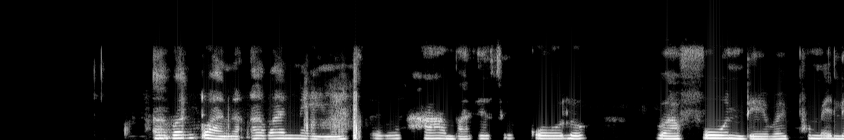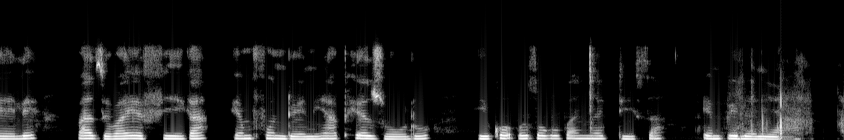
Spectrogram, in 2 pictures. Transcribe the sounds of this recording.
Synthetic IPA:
aβantʼwanaʔaβaneŋisɛβɛhambʱaʔesiɣɔlɔ | βafundʱɛβaipʰumɛlɛlɛ | βazɛβajefiɣa | eɱfundʱwenijapʰezulu | jikʰɔʔɔsoɣuβaŋ͡ǀed̥ʱisa | empʼilwenijaːβɔɔ

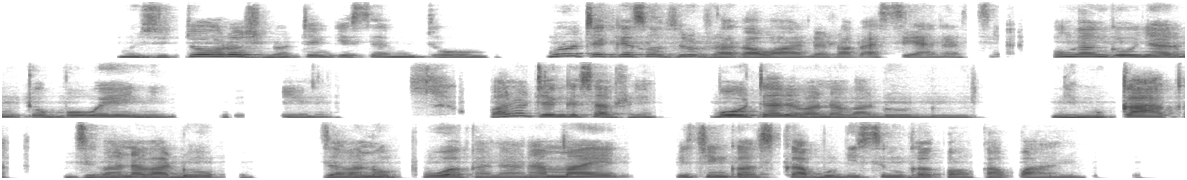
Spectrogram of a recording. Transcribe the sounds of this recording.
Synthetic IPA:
muʐito̞ɾo̞ʐino̞te̞ŋɡe̞semuto̞ːmbomuno̞te̞ŋɡe̞swaʐiroʐakawandaʐakasijanasija̰nauŋɡaŋɡe̞uɲaɾimuto̞mbo̞we̞ɲu | neɲeːma | ʋano̞te̞ŋɡe̞saʐe̞ | ɓo̞taɾe̞ʋanaʋaɗo̞ɗuri | ne̞mukaka | d͡ze̞ʋanaʋaɗo̞k̚o | d͡zaʋano̞puwakanaːnamai | ʋet͡ʃiŋɡausi̥kaɓuɗisimukakawakakwaːna

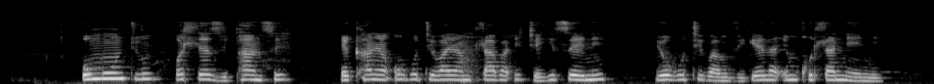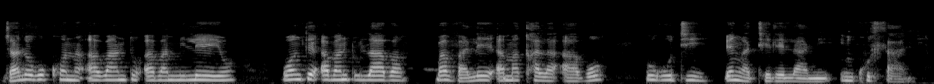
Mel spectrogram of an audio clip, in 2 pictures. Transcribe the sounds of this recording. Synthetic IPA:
umuntʼuɔɬezipʰant͡sʼi | ɛkʰaɲaʔuɣutʰiβajam̩ɬaβaʔid̥ʒ̥ʱeɣiseni | joɣutʰiβam̩viɣɛlaʔem̩kʰuɬaneni | nd͡ʒʱalɔɣukʰɔnaʔaβantʼuʔaβamilɛjɔ | βɔŋkʼɛʔaβantʼulaβa | βavalɛʔamakʰalaʔaβɔ | uɣutʰiβɛŋatʰɛlɛlaniːm̩kʰuɬa̰ːnɛ

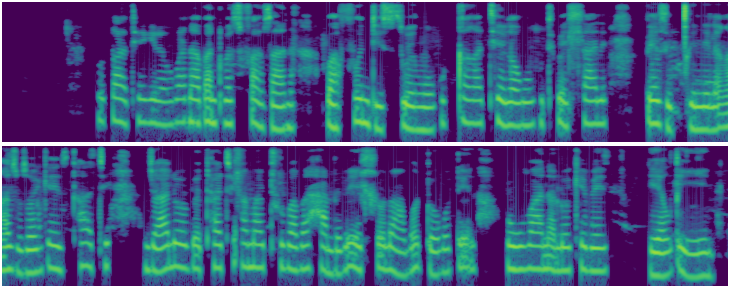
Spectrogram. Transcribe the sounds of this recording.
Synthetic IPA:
ɣuǃaɣatʰeɣilɛuɣuβanaːβantʼuβesi̥fazanaβafundʱiswɛŋoɣuǃaɣatʰɛɣaɣoɣutʰi̥βɛɬalɛ | βeziɡ͡ǀʱinilɛŋazɔzɔŋkʼɛizi̥kʰatʰind͡ʒʱalɔβɛtʰatʰɛʔamatʰuβaβahambʱɛβɛjɛɬɔlwaŋaβɔd̥ʱɔɣɔtʼɛ̰lauɣuβana̰lɔkʰɛβɛ | ɡɛltʼjiːni

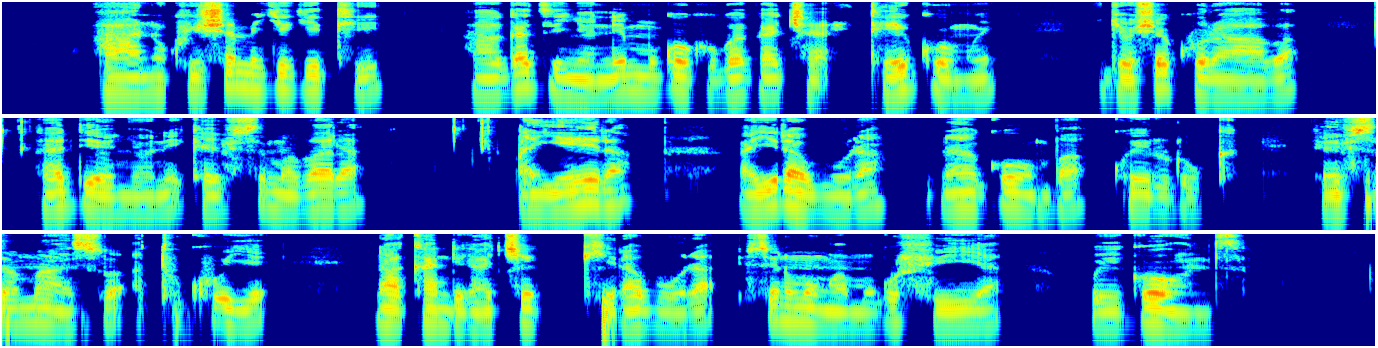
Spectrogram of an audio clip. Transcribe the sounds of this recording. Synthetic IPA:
ahaːn̥ukwiːʃamiɟiɡitʰi | ahaɡaziɲo̞neumub̚ɡo̞ːko̞ɡwaɡat͡ʃa̰itʰe̞iɡomwe̞ | iɟɟo̞ːʃe̞kʰuɾaːβa | kaːndijoɲo̞nikʰaifi̥samaβaɾa | aje̞ɾaː | jiɾaβuɾa | naɡo̞ːmbakwe̞ːɾuɾukʰḁ | ikajifi̥samaːso̞̰ʔatʰukʰuje̞ | nakaːndiɡat͡ʃe̞ | kʰiɾaβuɾaisenumumwamuɡufija | wiːɡo̞ːnze̥

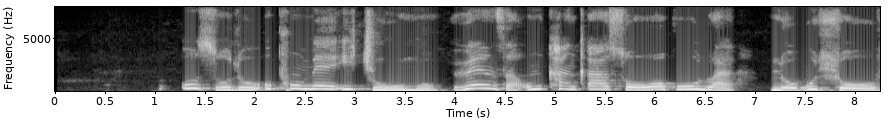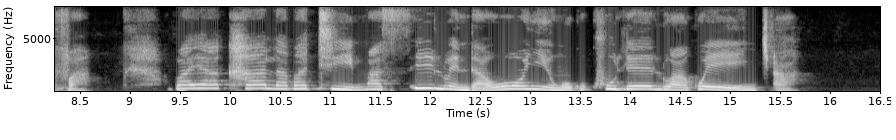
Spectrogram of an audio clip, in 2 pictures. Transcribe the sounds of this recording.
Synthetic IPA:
uzuluːpʰumɛid̥ʒ̥ʱumuβɛnd͡zʱaʔum̩kʰaŋkʼasɔwoɣulwa | loβuɮɔːva | βajakʰalaβatʰimasilwɛndʱawɔɲɛŋoɣukʰulɛlwaɣwɛːnt͡ʃʼa

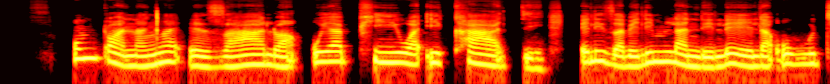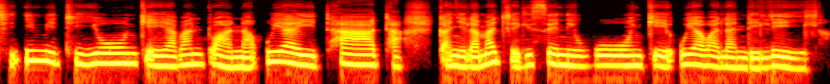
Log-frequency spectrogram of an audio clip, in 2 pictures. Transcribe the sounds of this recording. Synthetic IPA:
um̩tʼwanaŋ͡ǁaʔɛzalwaujapʰiwaʔikʰad̥ʱi | elizaβɛlim̩landʱɛlɛla̰ʔuɣutʰiːmitʰijɔŋkʼɛjaβantʼwanaujajitʰatʰaɣa̰ɲɛlamad̥ʒ̥ʱḛɣiseniɣɔŋkʼɛujawalandʱɛlɛːla

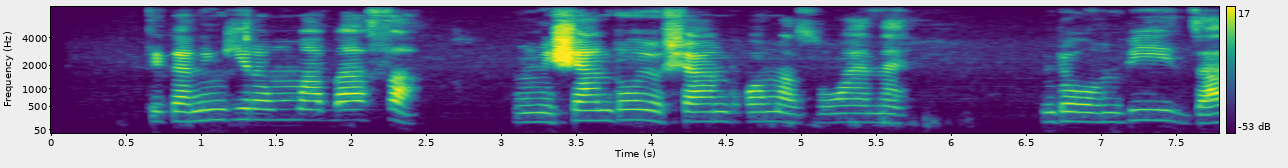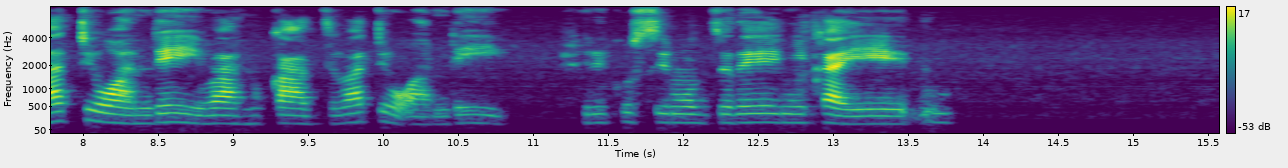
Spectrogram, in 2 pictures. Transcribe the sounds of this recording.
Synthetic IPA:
tikaniŋɡiɾamumaɓasa | mumiʃando̞jo̞ʃandwamazuwana | ndombid͡zatiɦwandeiʋan̤ukad͡ziʋatiɦwa̰ndei | ʐ̥irikusimud͡zireɲikaje̞ːɗu

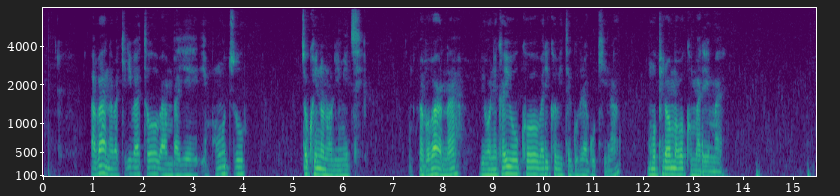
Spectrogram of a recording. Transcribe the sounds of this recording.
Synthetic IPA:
aβaːnaβakiɾiβatʰo̞βaːmbaje̞im̥huːzu | z̥o̞kwiːnonoɾimit͡si̥ | aβo̞βaːna | βiβo̞ne̞kʰajuːkʰo̞βaɾikʰo̞βitʰe̞ɡuɾiɾaɡukʰina | umupiɾawamaβo̞kʰo̞maɾe̞maɾe

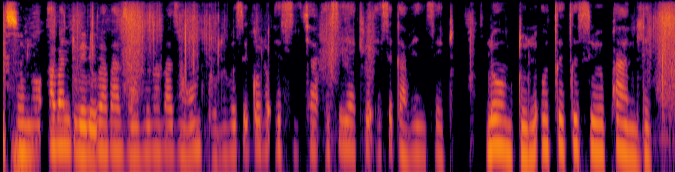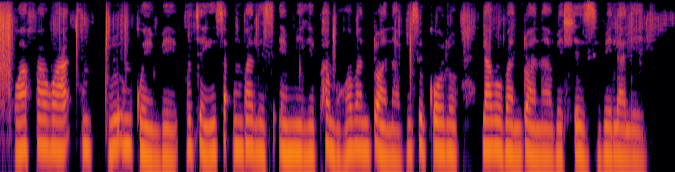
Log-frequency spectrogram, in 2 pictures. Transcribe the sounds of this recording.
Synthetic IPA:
izɔlɔaβantʼuβɛβɛβaβazaβɛβaβazaŋom̩d̥ʱuluwesiɣɔlɔʔesit͡ʃʰʼaesijakʰiwɛʔesiɡ̥ʱaβenisetʰu̥ | lɔwom̩d̥ʱuluʔoǀeǀisiwɛpʰand͡ɮʱɛwafaɣwaid̥ʱuum̩ɡ̥ʱwɛmbʱɛɔt͡ʃʼeŋisaʔum̩βalisiemilɛpʰambʱiɣwaβantʼwanaβesiɣɔlɔ | laβɔβantʼwanaβɛɬeziβɛlalɛːlɛ

